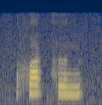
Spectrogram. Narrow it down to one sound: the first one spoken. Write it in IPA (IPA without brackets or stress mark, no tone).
f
